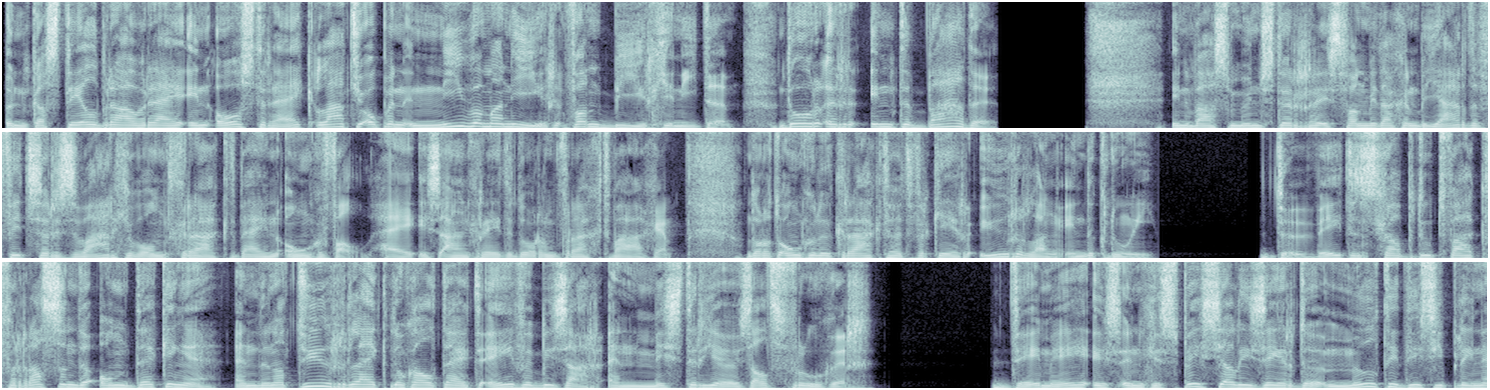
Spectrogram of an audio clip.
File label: corporate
